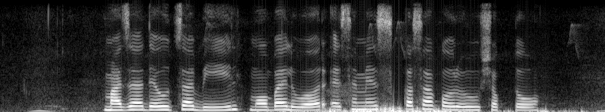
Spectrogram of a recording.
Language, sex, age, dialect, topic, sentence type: Marathi, female, 25-30, Standard Marathi, banking, question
